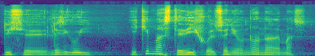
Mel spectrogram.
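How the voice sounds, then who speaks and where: A man's voice: medium pitch, steady tone, normal speed, warm tone. Argentine pastor guy telling his story in a sermon, acts out the dialogue, echoey hall. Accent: Argentine Spanish. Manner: storytelling, acting out dialogue with raised voice. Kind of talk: sermon testimony. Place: church hall. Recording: long hall reverb.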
